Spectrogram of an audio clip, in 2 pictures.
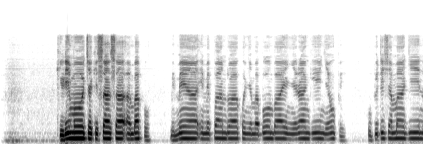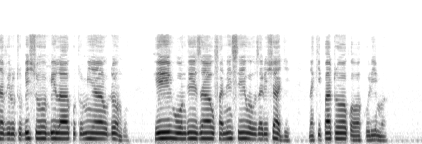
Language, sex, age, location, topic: Swahili, male, 25-35, Dar es Salaam, agriculture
